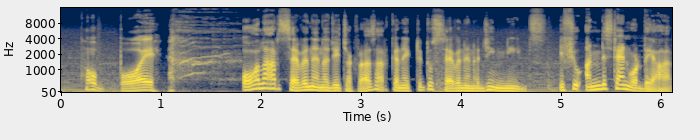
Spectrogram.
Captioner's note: laughter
